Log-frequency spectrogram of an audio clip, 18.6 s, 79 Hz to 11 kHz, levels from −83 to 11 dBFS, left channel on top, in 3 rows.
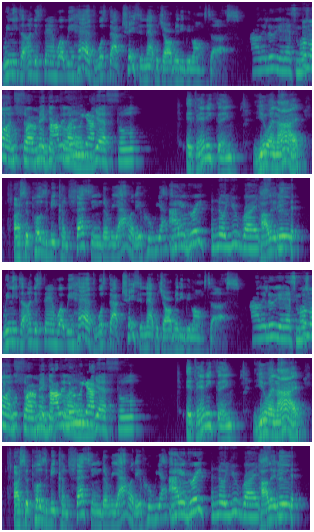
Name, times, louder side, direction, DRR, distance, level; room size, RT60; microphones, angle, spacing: voice 1, 0.0-4.7 9.9-12.1 12.5-16.3 17.6-18.2, right 1 dB, 35° right, 1.0 m, -25 dB
voice 2, 5.0-6.1 6.4-8.1 15.7-16.5, right 5 dB, 70° right, 0.5 m, -23 dB
voice 3, 6.0-8.9 16.6-17.6 17.9-18.2, equal, ahead, 1.0 m, -25 dB
11.0 x 9.6 x 4.5 m
head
